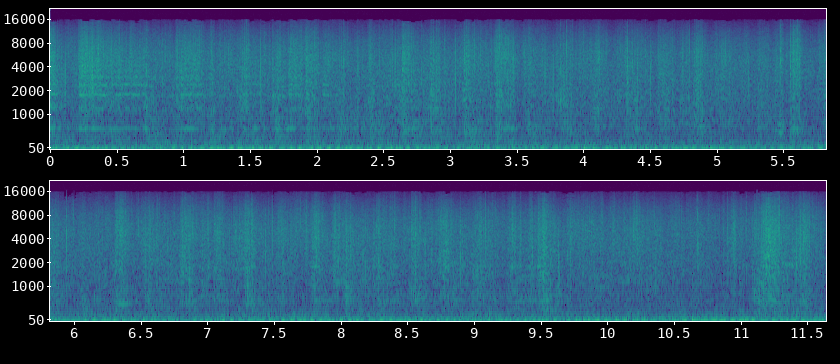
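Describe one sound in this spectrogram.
A needle crackles and hisses on a spinning record.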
